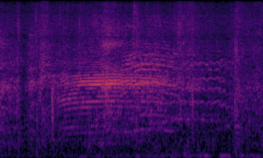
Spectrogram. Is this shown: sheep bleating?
yes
